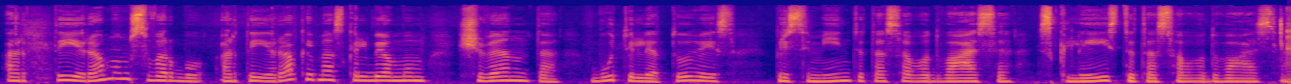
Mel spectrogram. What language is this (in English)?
Lithuanian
